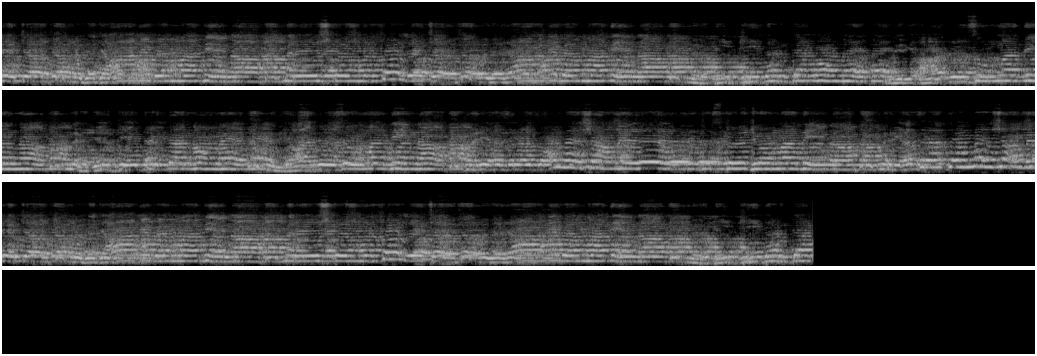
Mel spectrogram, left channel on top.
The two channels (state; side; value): drops out; right; at 8.2 s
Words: चल मुझे जानिबे मदीना, मेरे इश्क मुझको ले चल मुझे जानिबे मदीना। मेरे दिल की धड़कनों में मेरी आरज़ू मदीना, मेरे दिल की धड़कनों में मेरी आरज़ू मदीना। मेरी हज़रतों में शामिल मेरी जस्तुजू मदीना, मेरी हज़रतों में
